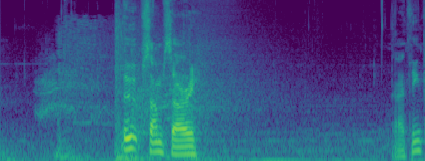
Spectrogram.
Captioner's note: whack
